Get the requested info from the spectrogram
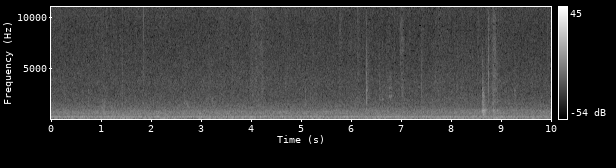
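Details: Giant honey bees at a nest high up, being harvested by honey hunters in Thailand; a dense, steady low drone of massed buzzing runs throughout, with scattered sharp clicks and brief taps over the hum.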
